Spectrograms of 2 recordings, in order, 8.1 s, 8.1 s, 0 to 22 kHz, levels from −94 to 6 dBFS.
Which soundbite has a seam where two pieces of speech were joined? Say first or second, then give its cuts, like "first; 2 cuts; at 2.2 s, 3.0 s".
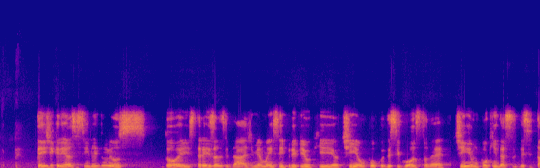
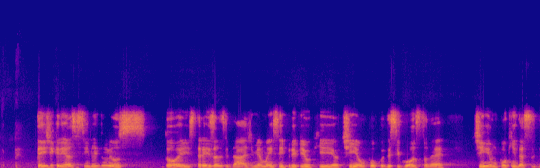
first; 1 cut; at 6.8 s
